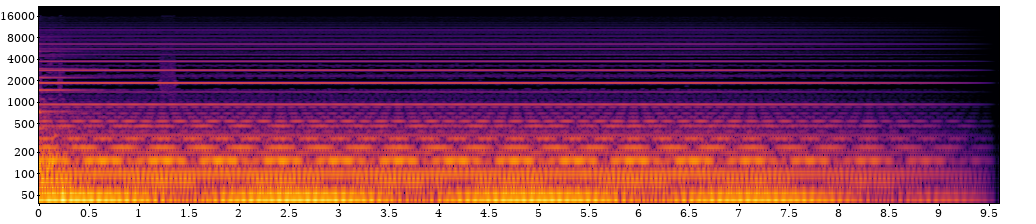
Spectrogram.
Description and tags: PPG Digital Organ Leadpad E1
This sample is part of the "PPG
MULTISAMPLE 002 Digital Organ Leadpad" sample pack. It is an
experimental sound consiting of several layers, suitable for
experimental music. The first layer is at the start of the sound and is
a short harsh sound burst. This layer is followed by two other slowly
decaying panned layers, one low & the other higher in frequency. In
the sample pack there are 16 samples evenly spread across 5 octaves (C1
till C6). The note in the sample name (C, E or G#) does not indicate
the pitch of the sound but the key on my keyboard. The sound was
created on the PPG VSTi. After that normalising and fades where applied within Cubase SX.
digital, experimental, multisample, ppg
